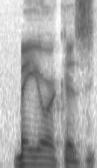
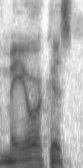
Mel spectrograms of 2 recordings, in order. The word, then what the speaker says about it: Mayorkas: Wrapped up, walked out, and I see the press briefing with Mayorkas. Hopefully I'm pronouncing his last name. But anyway, right. Mayorkas? Mayorkas. Yes, thank you. Mayorkas.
